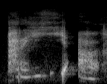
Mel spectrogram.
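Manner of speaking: high, breathed-out exclamation; imitated "way over there". Locals answering a request for directions, high airy exaggeration. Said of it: "whenever we'd ask for directions".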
